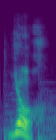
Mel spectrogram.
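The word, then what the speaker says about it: yogh: glide y and ye, and the raspy sound at the end of its own name, yoch.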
